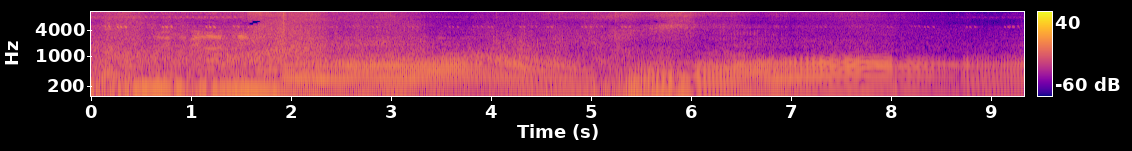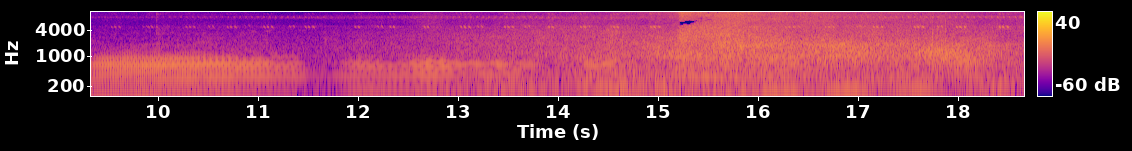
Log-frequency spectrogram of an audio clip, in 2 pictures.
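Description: Car engine on a race track accelerating hard, revs climbing, dropping sharply at a gear change, then climbing again. A rushing noise builds up near the end as a car comes closer.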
